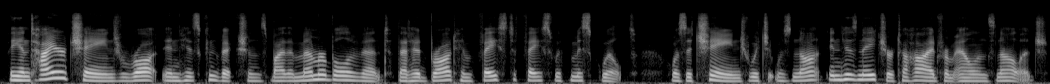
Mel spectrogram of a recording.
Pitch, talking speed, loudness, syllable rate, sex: 180 Hz, 205 wpm, -21 LUFS, 5.2 syllables/s, female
